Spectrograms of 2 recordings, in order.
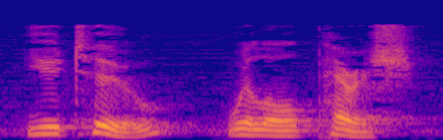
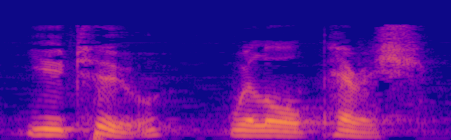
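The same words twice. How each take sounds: The two takes are said the same way.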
